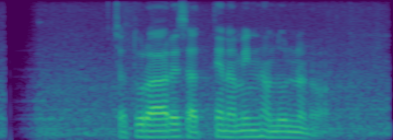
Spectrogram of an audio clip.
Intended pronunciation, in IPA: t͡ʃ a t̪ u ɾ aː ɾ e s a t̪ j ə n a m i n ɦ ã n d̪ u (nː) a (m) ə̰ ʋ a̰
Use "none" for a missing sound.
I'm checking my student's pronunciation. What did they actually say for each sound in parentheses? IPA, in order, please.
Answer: nː, n

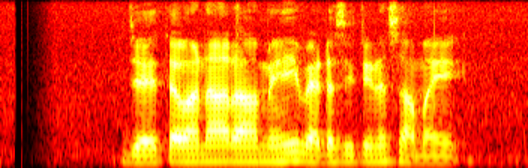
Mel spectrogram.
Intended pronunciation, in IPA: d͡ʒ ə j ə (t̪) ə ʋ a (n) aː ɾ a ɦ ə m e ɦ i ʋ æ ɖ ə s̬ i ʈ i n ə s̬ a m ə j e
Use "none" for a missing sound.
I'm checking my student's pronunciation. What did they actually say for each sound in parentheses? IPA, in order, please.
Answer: t̪, n

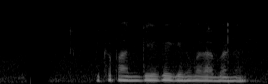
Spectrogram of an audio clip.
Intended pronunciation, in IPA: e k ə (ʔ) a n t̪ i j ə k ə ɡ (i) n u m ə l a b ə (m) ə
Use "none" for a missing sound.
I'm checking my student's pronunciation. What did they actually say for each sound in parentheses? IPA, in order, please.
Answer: p, e, n

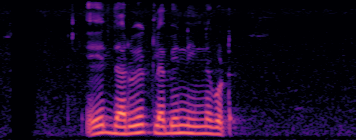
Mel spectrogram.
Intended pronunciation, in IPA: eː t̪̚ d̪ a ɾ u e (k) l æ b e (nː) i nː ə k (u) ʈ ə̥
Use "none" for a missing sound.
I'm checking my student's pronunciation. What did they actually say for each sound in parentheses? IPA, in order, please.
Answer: k, nː, o

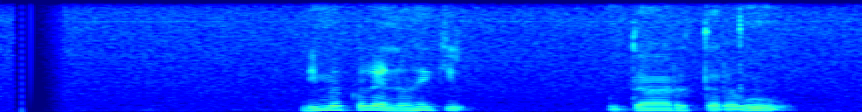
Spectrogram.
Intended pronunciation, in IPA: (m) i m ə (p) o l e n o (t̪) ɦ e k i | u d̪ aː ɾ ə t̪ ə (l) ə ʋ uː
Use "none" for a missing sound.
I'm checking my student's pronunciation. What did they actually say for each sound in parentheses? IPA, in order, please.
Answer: n, k, none, ɾ

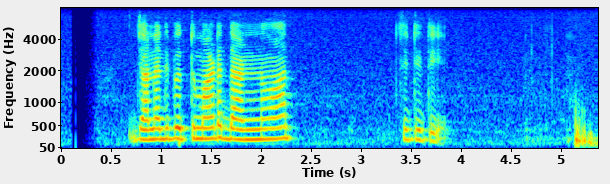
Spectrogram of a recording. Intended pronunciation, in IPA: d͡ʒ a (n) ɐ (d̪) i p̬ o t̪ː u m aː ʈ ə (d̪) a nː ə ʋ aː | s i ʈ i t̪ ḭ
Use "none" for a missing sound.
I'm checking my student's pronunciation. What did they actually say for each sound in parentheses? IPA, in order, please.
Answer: n, d̪, d̪

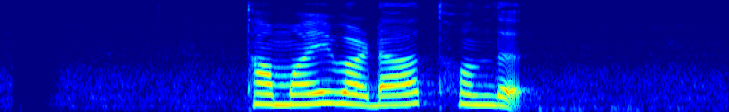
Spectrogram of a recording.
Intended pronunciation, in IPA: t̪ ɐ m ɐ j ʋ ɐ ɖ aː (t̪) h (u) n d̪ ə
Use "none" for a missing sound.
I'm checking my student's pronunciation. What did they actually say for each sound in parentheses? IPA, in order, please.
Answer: t̪, o

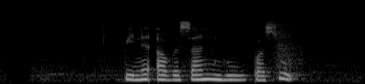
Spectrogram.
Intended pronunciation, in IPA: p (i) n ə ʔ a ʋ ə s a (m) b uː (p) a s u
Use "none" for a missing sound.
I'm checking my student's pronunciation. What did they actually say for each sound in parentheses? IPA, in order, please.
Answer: i, n, p

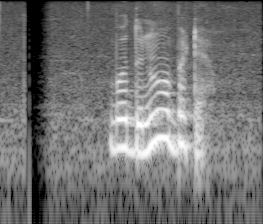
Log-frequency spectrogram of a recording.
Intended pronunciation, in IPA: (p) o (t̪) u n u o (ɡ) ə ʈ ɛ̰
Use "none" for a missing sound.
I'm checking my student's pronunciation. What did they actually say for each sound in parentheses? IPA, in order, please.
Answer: b, d̪, b

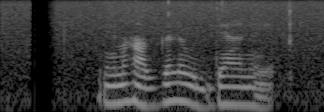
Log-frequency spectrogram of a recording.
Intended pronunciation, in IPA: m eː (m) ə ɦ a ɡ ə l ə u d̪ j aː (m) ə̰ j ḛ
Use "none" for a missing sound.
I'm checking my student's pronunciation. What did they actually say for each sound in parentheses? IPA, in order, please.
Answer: m, n

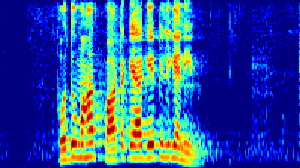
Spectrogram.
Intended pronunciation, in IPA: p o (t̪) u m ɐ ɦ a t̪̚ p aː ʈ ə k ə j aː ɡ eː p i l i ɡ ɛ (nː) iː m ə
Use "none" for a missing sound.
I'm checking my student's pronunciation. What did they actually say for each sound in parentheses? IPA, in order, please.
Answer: d̪, n

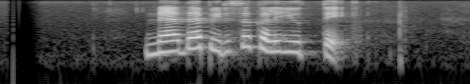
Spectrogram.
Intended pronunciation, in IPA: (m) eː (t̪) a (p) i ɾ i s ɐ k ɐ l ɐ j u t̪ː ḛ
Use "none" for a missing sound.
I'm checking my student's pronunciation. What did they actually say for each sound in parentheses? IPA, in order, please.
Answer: n, d̪, p

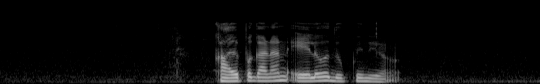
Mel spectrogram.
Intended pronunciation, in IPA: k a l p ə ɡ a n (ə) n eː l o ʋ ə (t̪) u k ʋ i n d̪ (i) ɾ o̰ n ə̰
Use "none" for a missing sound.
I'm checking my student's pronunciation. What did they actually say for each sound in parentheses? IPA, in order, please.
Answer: a, d̪, i

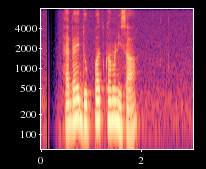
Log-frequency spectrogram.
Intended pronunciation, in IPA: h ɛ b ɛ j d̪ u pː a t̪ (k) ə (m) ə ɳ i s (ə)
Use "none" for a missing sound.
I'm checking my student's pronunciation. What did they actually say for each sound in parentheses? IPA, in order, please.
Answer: k, m, a

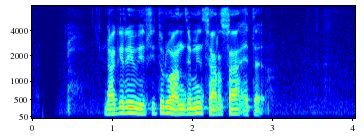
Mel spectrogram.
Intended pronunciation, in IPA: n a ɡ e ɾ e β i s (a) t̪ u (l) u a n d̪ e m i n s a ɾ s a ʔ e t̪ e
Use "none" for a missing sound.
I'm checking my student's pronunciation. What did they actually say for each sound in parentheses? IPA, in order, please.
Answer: i, ɾ

